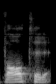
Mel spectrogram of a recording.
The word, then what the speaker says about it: VLTED: That is on the Vaulted app, VLTED, pronounced vaulted, a new sports prediction app that turns your opinions into facts.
